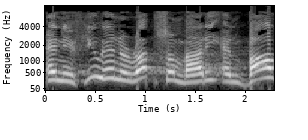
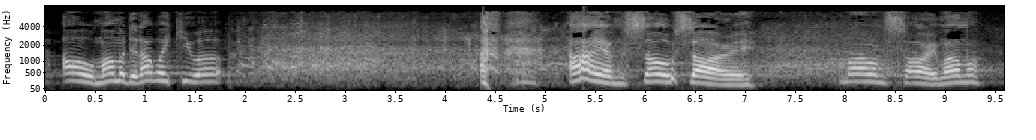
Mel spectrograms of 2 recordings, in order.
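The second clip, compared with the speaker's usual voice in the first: put-on, very slow, breathy, whispered baby voice; 4 semitones lower, 4 dB quieter than usual. Acting out a crying baby apologizing to its mother: imitating a baby talking. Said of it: "the baby looks up and goes".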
